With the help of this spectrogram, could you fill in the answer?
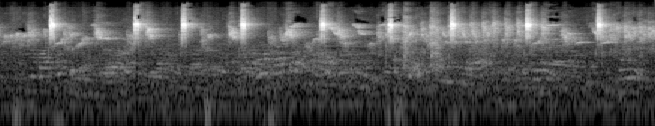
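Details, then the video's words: Kemade, the Malaysian pied fantail, on a training track meant to get birds singing: a busy run of sharp high clicks about every half second, woven with thin whistles and buzzy trills. "Pancingan kemade bahan agar cepat bunyi"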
